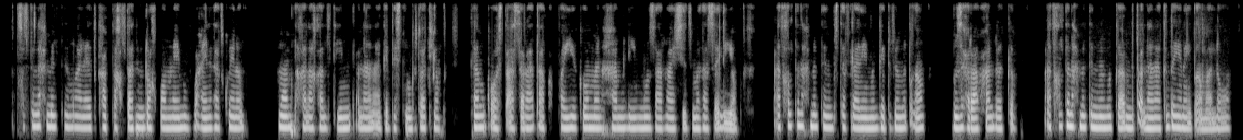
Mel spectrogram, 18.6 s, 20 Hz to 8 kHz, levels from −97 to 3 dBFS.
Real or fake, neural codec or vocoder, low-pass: real; none; 7.2 kHz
